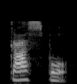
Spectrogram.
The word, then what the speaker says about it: gospel: Gospel. And again, that second syllable, that E kind of gets smushed, kind of loses its full sound. So it's not gospel, it's gospel. All right.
